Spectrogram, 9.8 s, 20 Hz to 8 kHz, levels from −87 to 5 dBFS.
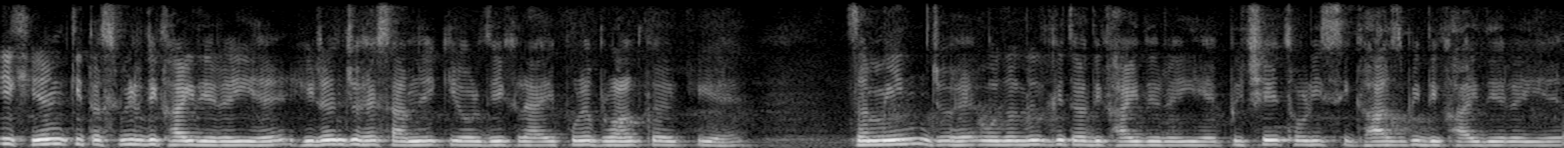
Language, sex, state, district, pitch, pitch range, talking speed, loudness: Hindi, female, Uttar Pradesh, Hamirpur, 210 Hz, 200-225 Hz, 250 wpm, -16 LUFS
